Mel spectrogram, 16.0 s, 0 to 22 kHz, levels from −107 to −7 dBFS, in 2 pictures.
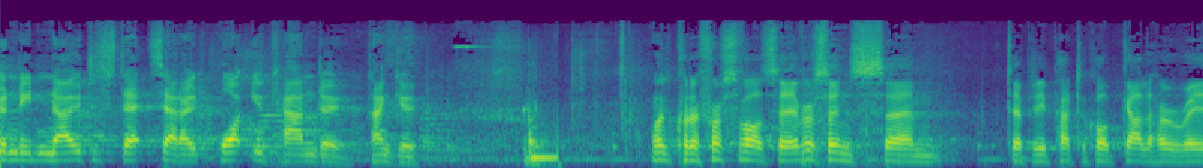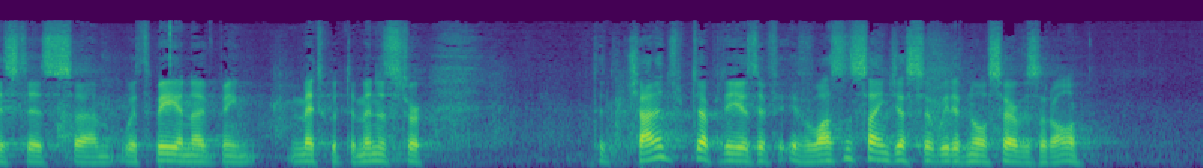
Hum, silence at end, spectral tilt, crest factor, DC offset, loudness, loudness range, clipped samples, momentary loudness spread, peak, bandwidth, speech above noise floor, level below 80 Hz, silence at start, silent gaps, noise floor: none; 0.8 s; -3.5 dB/octave; 20 dB; under 0.1%; -27 LUFS; 6 LU; under 0.1%; 13 LU; -8 dBFS; 14 kHz; 38 dB; -70 dBFS; 0 s; none; -65 dBFS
